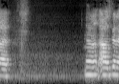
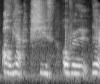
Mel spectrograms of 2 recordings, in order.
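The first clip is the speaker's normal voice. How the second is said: higher, breathy enthusiastic reply; residual excitement; 4 semitones higher than usual. Retold or imitated. Friend giving directions, misquoted with residual excitement. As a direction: imitate him with too much excitement. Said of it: "like, my residual excitement".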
